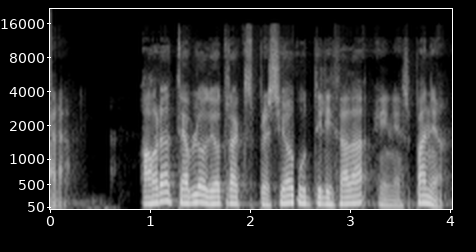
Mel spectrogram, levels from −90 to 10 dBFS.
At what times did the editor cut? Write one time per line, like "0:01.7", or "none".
0:02.4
